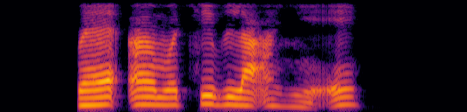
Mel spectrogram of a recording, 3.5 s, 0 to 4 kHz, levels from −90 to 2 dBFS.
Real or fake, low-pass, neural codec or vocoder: real; 3.6 kHz; none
